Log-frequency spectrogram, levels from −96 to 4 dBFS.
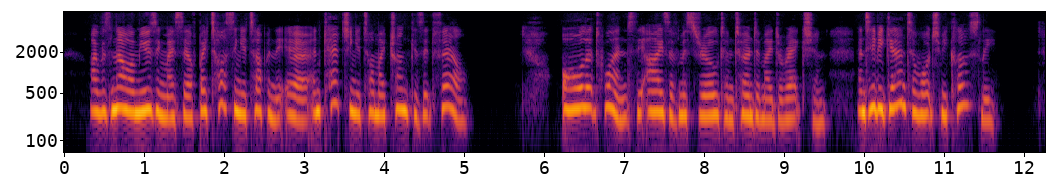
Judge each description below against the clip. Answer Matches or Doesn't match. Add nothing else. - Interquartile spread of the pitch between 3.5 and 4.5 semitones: Matches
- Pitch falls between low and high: Doesn't match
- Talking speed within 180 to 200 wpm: Matches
